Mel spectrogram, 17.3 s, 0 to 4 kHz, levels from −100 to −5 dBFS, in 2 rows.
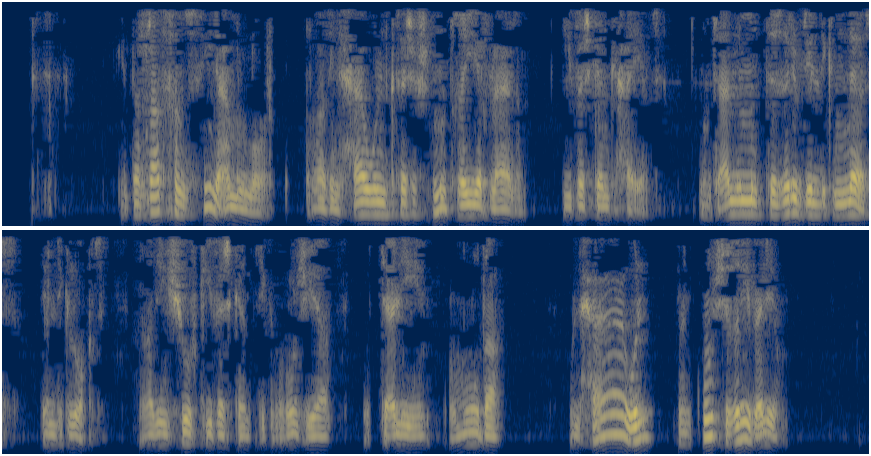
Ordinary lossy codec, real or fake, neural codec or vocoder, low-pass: MP3, 16 kbps; real; none; 3.6 kHz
